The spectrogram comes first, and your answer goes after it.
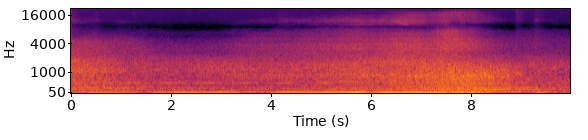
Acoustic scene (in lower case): residential area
